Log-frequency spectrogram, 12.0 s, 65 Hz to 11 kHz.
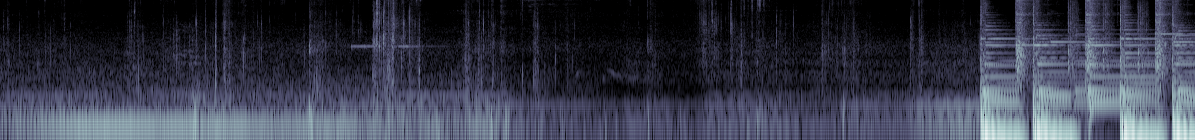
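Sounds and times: footsteps on gravel: 0.0s - 10.0s.

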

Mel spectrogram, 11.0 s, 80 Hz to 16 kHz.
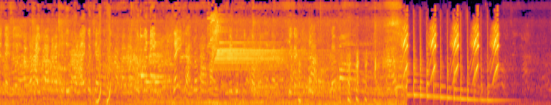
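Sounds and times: voices: 0.0s - 8.2s
downward sliding tone: 1.9s - 7.0s.

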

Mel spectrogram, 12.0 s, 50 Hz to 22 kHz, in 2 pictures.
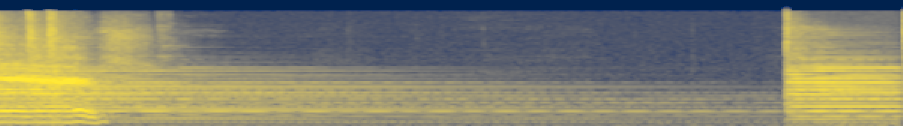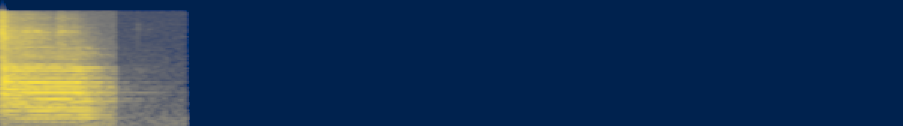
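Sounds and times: electric guitar chords ringing: 0.0s - 6.9s.

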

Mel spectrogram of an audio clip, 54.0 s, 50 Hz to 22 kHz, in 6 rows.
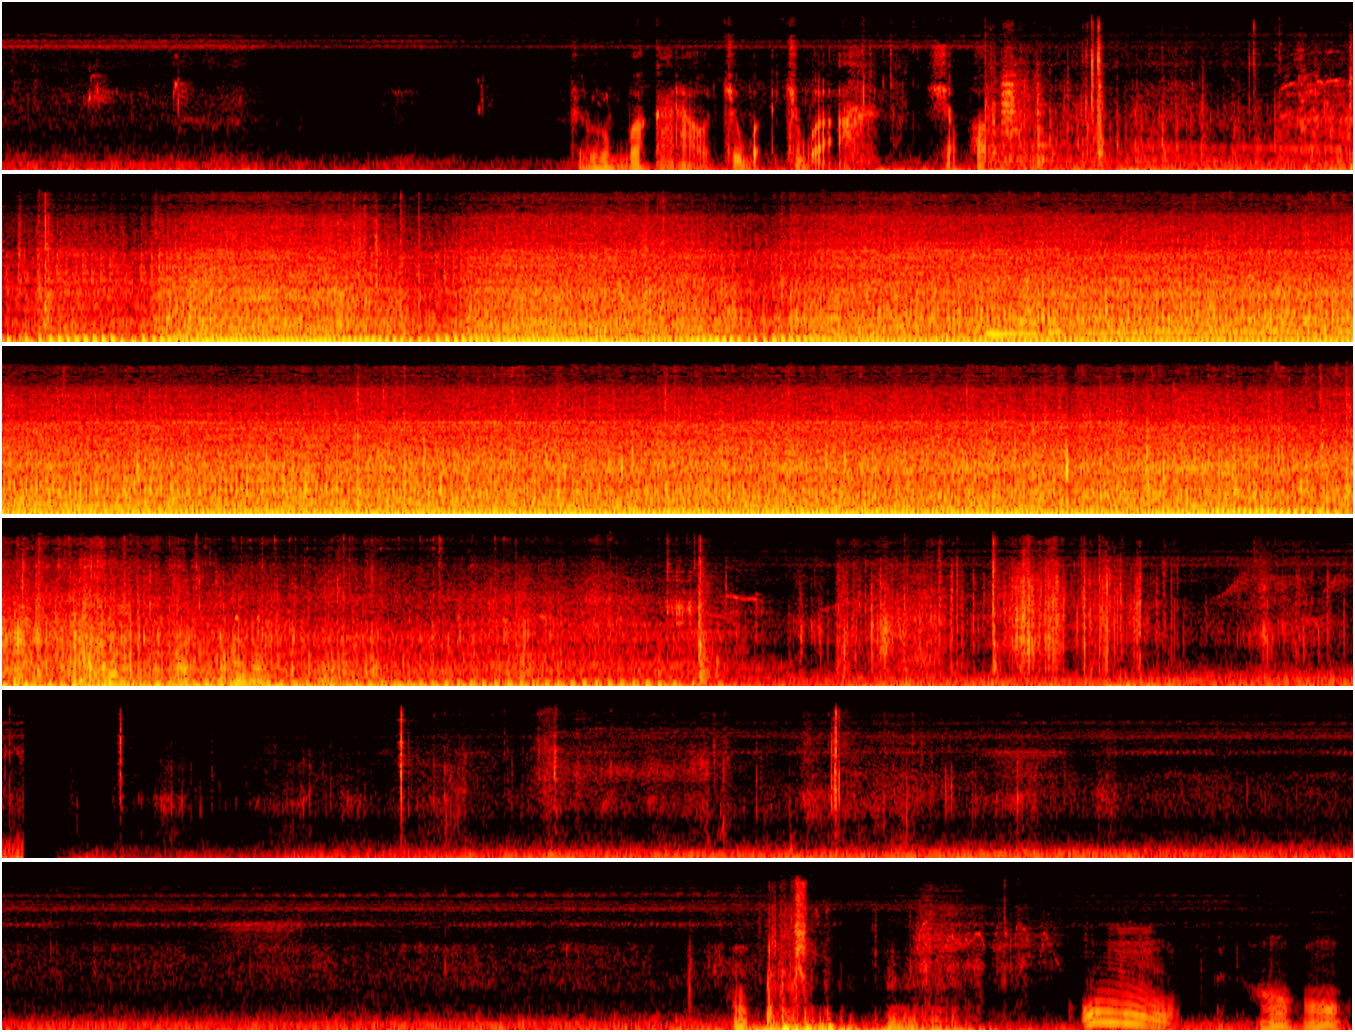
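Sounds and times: scooter engine running: 6.7s - 34.6s
wind rumble on microphone: 38.0s - 51.6s.

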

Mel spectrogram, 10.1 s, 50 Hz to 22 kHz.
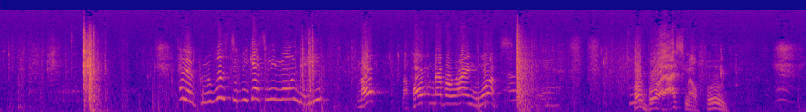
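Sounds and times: door slamming: 1.0s - 1.5s, 6.4s - 6.9s.

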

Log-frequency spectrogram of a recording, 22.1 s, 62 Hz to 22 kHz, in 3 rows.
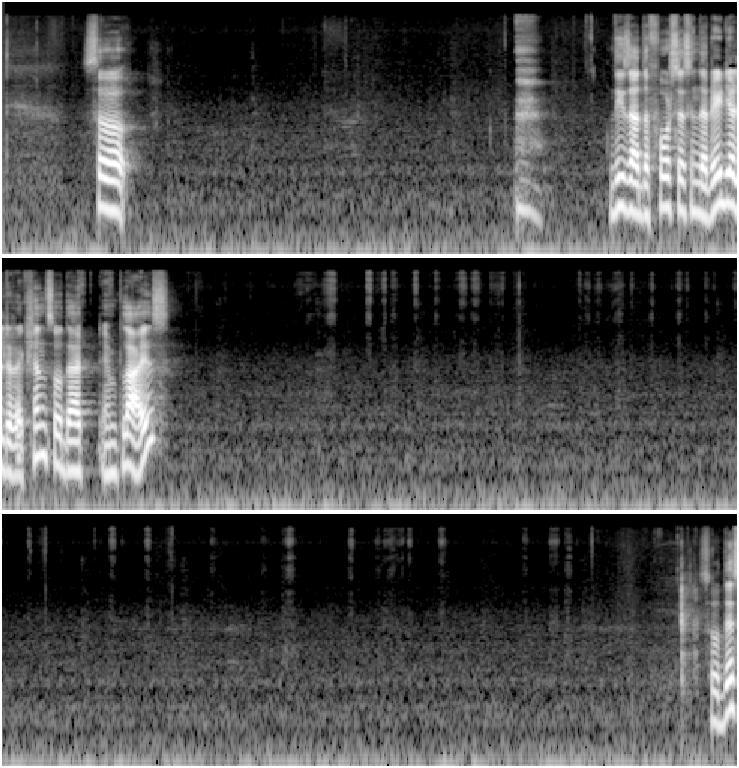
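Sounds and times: steady low hum: 0.0s - 22.0s
pen scratching on paper: 10.3s - 20.7s.

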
